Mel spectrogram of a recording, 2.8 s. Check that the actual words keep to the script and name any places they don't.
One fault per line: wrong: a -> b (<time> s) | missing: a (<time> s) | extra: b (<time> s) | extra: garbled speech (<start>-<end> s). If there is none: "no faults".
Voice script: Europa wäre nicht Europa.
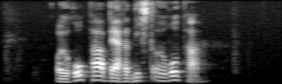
no faults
